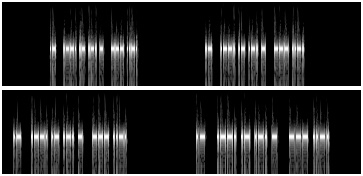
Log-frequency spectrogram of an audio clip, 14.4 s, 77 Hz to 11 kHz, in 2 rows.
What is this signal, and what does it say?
Morse code, heard as a keyed tone, about 44 wpm, 700 Hz. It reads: A PART OF A PART OF A PART OF A PART OF
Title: Speed-Racing - Sets of 3 Words 35wpm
